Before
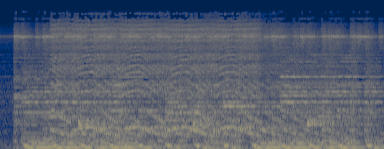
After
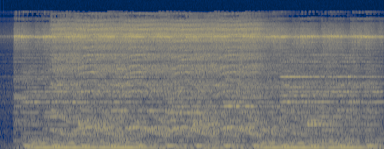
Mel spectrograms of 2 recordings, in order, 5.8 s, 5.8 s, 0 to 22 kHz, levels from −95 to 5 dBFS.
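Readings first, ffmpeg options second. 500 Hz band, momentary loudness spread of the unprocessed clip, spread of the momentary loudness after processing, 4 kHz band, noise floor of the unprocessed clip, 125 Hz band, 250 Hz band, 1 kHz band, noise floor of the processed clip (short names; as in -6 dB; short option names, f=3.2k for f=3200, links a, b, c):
+3.5 dB, 3 LU, 4 LU, +14.0 dB, -39 dBFS, +3.5 dB, +2.0 dB, +5.0 dB, -25 dBFS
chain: -af "crystalizer=i=6.5:c=0,aecho=1:1:50|107.5|173.6|249.7|337.1:0.631|0.398|0.251|0.158|0.1"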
